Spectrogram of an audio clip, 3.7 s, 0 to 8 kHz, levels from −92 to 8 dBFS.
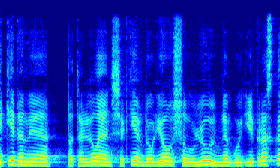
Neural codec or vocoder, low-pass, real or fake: codec, 16 kHz, 0.5 kbps, FunCodec, trained on LibriTTS, 25 frames a second; 7.2 kHz; fake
